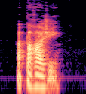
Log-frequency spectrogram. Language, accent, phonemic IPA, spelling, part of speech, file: French, France, /a.pa.ʁa.ʒe/, apparagé, verb / adjective, LL-Q150 (fra)-apparagé.wav
- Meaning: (verb) past participle of apparager; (adjective) married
